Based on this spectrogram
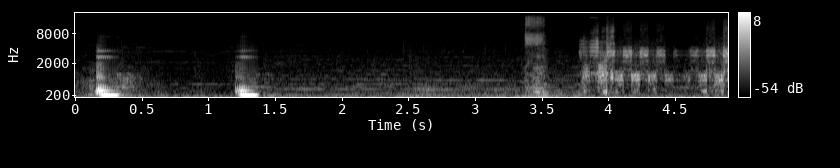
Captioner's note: laptop buzzes and clicks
